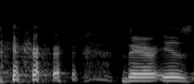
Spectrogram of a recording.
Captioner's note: laughter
